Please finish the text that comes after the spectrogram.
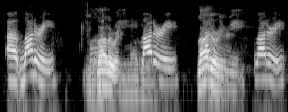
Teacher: How do we pronounce the TT? D. Like it's one T. It's like a D, actually. D sound. Lottery.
